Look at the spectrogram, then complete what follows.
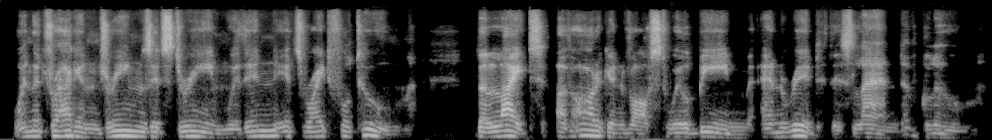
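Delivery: breathy, soft, hushed half-whispering. Voicing a mysterious voice that half-whispers to a player character: half-whispering voice. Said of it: "this whispering voice whisper to you".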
